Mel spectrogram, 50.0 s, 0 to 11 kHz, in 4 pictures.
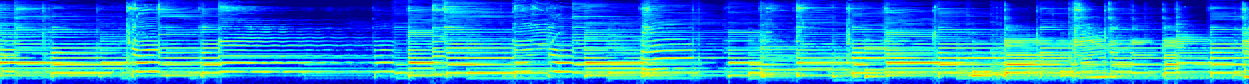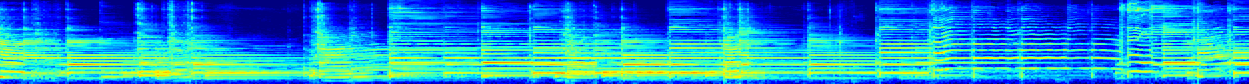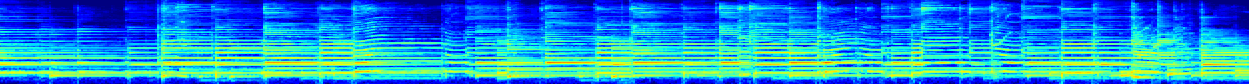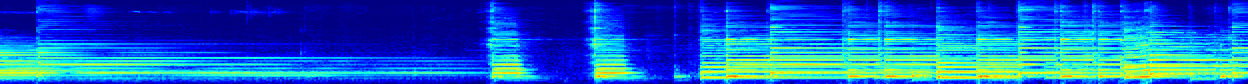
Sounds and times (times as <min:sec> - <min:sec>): Steel guitar, slide guitar: 0:00.0 - 0:42.8, 0:44.5 - 0:49.9.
